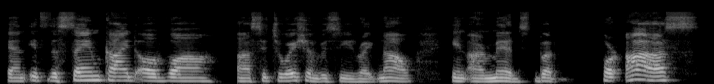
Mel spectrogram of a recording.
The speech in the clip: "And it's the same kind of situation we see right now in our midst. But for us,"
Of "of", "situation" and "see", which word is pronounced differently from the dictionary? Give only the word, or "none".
none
